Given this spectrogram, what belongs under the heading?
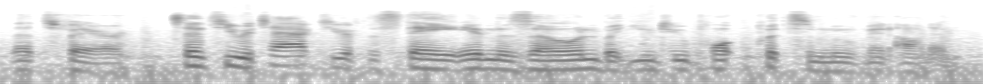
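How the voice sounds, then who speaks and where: With music playing underneath, a man with a lowish voice serves as game master, describing a tabletop game's action and rules conversationally. He speaks a little fast.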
